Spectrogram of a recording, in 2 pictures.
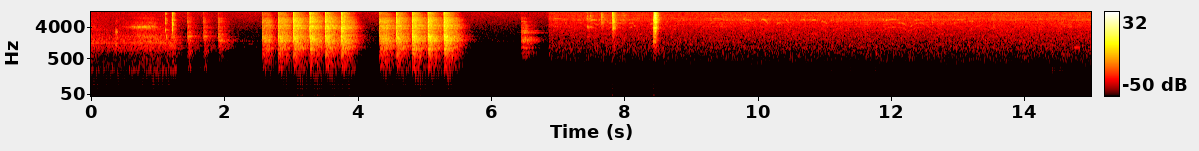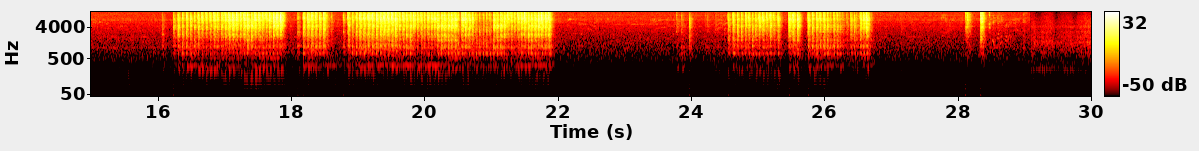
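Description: Rapid light hammer taps against a dolly on the steel sheet metal around a Triumph TR250's headlight opening, working a sucked-in curve back out flat. The taps come in three runs of a few seconds each, with long pauses and a few single taps between.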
